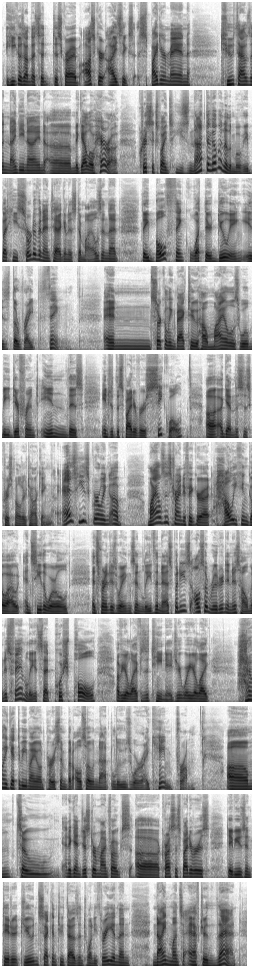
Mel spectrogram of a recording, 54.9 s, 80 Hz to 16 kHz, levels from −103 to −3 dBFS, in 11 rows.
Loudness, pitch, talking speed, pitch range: -18 LUFS, 125 Hz, 170 wpm, 115-145 Hz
